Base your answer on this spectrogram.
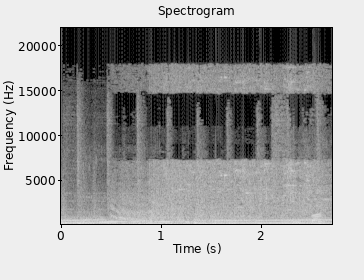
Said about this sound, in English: Wait, here comes Ed in his Camaro. He is burning rubber look.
